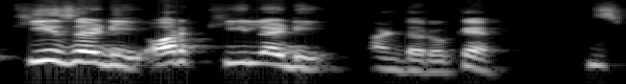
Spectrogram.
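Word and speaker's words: Keeladi: There is a site called Kizadi or Kiladi under, okay. This is pronounced as Kiladi.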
